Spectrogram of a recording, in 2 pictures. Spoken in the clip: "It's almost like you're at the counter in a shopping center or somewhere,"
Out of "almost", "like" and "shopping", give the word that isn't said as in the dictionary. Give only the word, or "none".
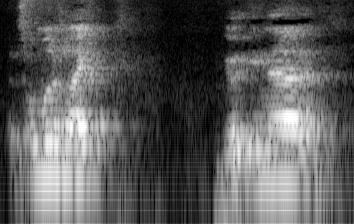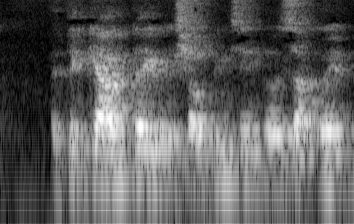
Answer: none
